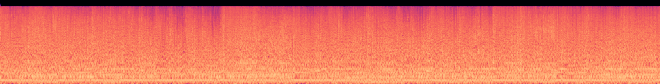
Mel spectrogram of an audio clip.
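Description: An acoustic guitar is strummed steadily, close by.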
